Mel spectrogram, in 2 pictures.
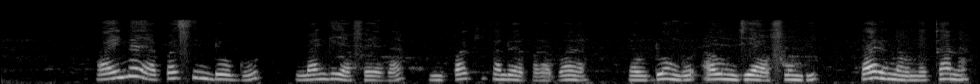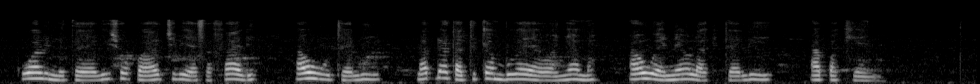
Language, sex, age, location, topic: Swahili, female, 36-49, Nairobi, finance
